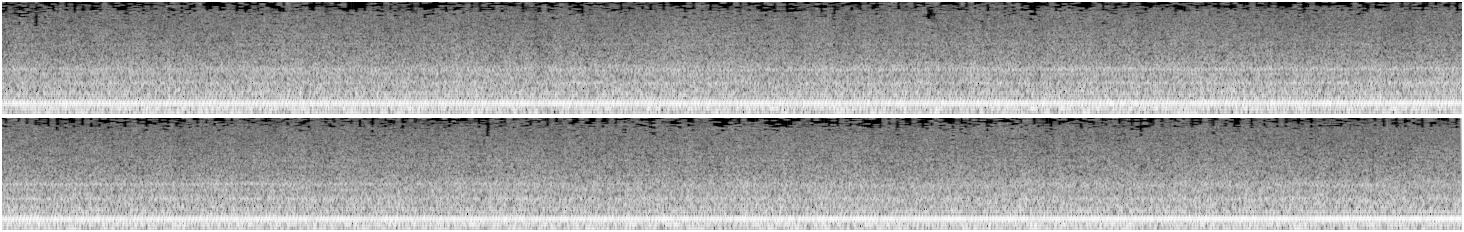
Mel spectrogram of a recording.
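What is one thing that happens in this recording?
Wind and tyres roar on the road.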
